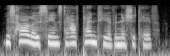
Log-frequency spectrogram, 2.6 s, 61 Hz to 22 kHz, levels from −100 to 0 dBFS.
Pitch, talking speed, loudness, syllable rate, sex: 235 Hz, 190 wpm, -16 LUFS, 6.5 syllables/s, female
